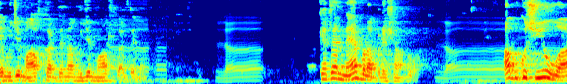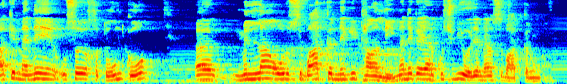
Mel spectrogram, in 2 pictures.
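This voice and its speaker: Man, devotional storyteller, dramatic dialogue, echoey hall recording. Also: mellow. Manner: dramatic, acts out quoted dialogue in a lowered voice. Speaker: religious storyteller. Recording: roomy echo with long hall reverb.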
